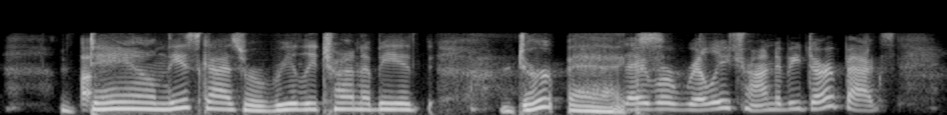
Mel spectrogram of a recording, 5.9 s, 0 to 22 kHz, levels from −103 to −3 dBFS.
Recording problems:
high frequencies cut off; noticeable; nothing above 6.5 kHz

